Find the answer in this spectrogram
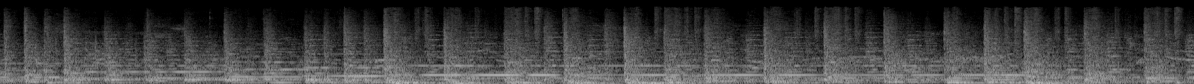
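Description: Upbeat instrumental music with steady percussion and sustained melodic tones fills the whole stretch, with no animal voices audible.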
